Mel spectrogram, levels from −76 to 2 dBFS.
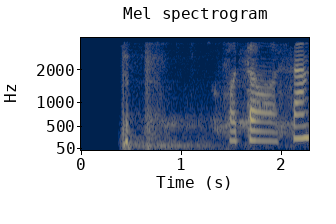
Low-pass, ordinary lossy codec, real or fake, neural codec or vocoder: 3.6 kHz; MP3, 32 kbps; fake; codec, 16 kHz, 0.8 kbps, ZipCodec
